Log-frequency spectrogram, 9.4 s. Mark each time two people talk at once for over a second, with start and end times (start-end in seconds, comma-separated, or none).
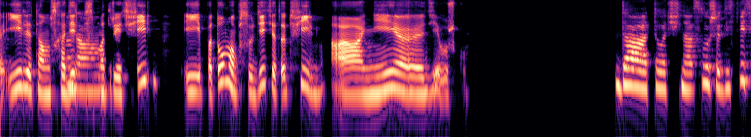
none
